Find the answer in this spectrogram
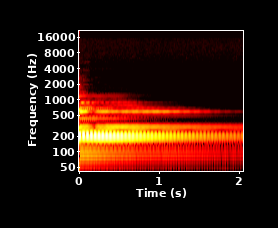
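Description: A chord on a plucked string instrument rings on and slowly dies away, its low notes sustaining as it fades, in Cambodian folk music.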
